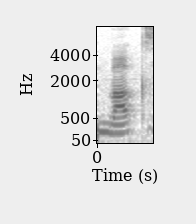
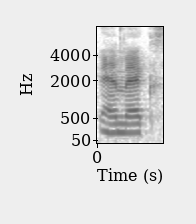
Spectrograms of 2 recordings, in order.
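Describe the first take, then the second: First: It is one syllable with an 'uh' vowel. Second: It is spelled out as two letters. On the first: "some people say Mux" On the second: "some people say M X"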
